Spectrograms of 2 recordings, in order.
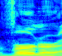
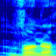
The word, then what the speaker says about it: Werner: Yeah, Werner, I think, is how it's pronounced.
